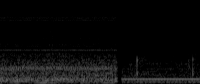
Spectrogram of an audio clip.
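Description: Faint room tone with hiss. A little over a second in it cuts off with a click and gives way to a different, quieter background with a steady low hum.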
